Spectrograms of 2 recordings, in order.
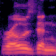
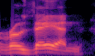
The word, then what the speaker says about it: Rosen: This is Rosen we're talking about or Rosanne, I believe, is how the pronunciation is. Is Rosanne. We'll have to get used to saying that. It's sort of like Yoel Arma. Um, so it's not Isaac Rosen as much as some people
